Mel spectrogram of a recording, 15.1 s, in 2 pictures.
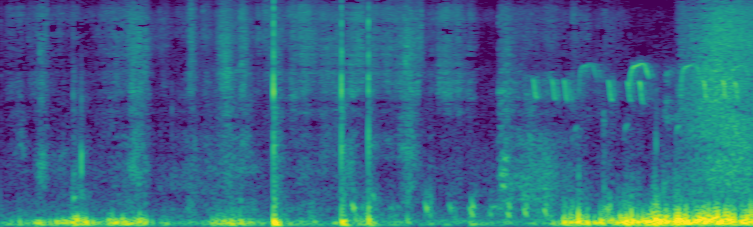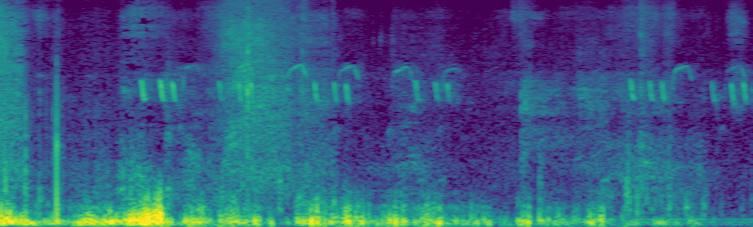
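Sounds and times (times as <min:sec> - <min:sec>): small bird chirping: 0:05.0 - 0:07.4, 0:08.8 - 0:12.4, 0:13.5 - 0:15.0
low gusty rumbling: 0:05.8 - 0:13.7.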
